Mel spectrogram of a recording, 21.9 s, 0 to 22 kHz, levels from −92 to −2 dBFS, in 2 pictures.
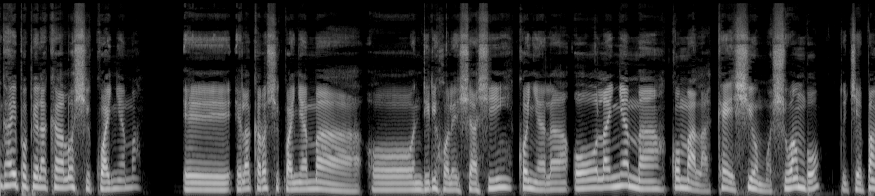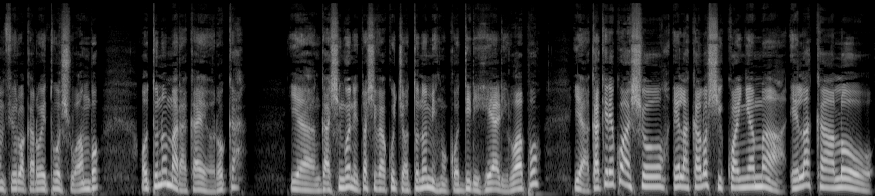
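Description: Nothing here stands out as a technical problem; it's a speech recording with no faults to point to at any moment.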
